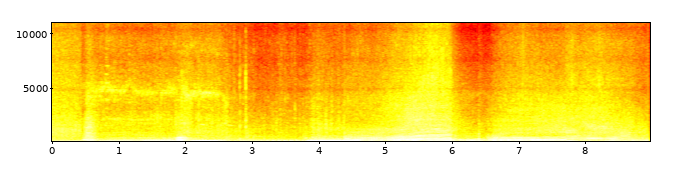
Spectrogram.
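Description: Off-road 4x4 engines revving and accelerating over dirt, in several short abrupt cuts. One engine's pitch climbs steadily from about four seconds in to about six, then cuts off.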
